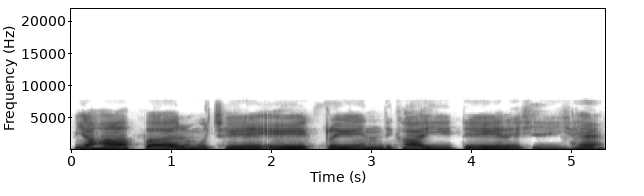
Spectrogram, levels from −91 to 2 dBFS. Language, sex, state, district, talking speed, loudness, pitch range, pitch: Hindi, female, Madhya Pradesh, Katni, 100 wpm, -14 LUFS, 210-225 Hz, 215 Hz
